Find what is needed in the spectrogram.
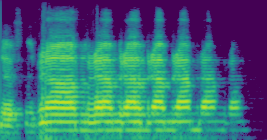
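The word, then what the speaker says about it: राम: There are two syllables in the Ram, Ra, Ma. So the last syllable of Ma is spoken loudly with the lips together, and the Ra, the tongue remains in between the two, upper and the lower jaws, and the lips gets opened.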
